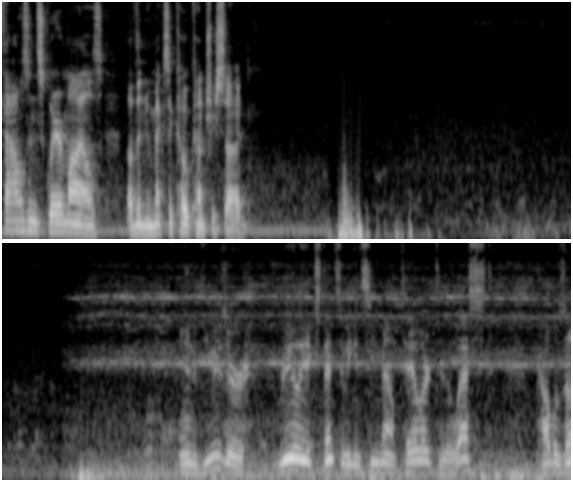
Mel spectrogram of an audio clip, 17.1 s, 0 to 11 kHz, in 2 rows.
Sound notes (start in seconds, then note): 10.2 wind noise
